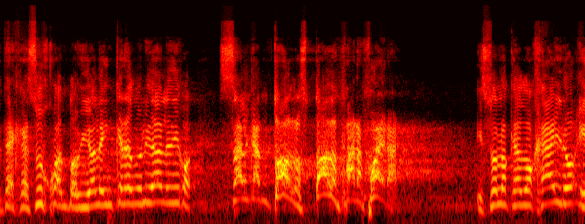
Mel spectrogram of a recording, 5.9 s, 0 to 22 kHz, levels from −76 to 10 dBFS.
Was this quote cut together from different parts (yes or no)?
no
